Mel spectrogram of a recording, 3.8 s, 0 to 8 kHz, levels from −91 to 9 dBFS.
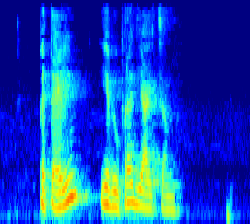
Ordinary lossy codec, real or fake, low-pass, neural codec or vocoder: MP3, 48 kbps; real; 7.2 kHz; none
